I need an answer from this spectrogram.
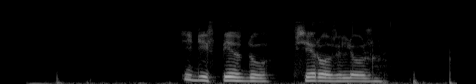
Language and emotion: Russian, neutral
